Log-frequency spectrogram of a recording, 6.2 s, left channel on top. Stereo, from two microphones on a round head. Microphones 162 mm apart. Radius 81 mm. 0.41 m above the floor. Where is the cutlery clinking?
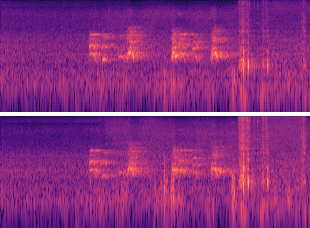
40° right (ahead or behind), 0.7 m.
